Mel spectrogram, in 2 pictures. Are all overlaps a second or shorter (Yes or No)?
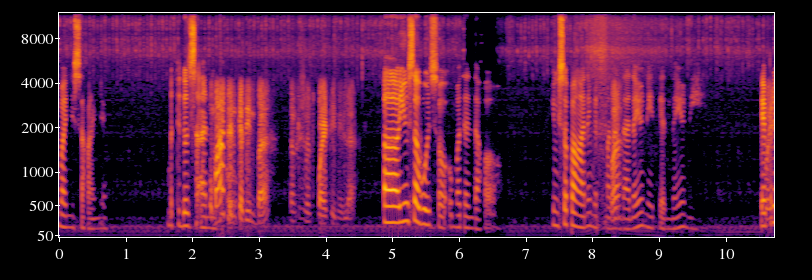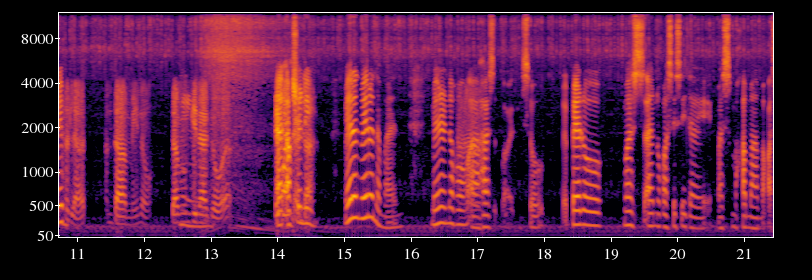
Yes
